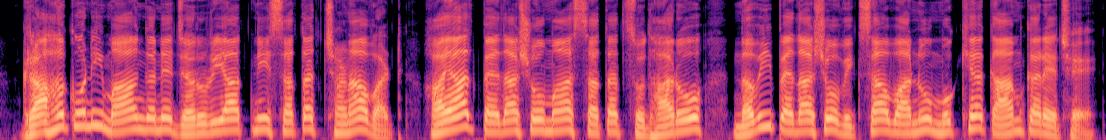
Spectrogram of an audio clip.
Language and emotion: Gujarati, neutral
